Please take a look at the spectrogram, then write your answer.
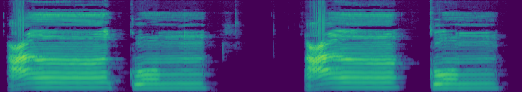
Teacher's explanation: نون ساکن کے بعد کاف ہے، حروف اخفا ہے، تو آواز ناک میں پیدا کرنی ہے، غنہ کرنا ہے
